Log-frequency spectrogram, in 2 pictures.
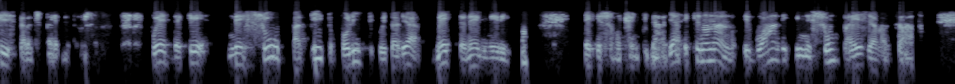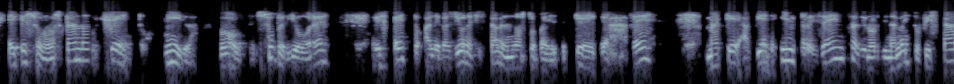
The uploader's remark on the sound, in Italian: purtroppo causa mancanza di connessione siamo costretti a registrare al telefono in area poco coperta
